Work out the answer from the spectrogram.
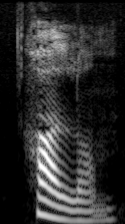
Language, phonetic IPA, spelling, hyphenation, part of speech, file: Hungarian, [ˈhɒlːom], hallom, hal‧lom, verb / noun, Hu-hallom.ogg
- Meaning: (verb) first-person singular indicative present definite of hall; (noun) first-person singular single-possession possessive of hall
